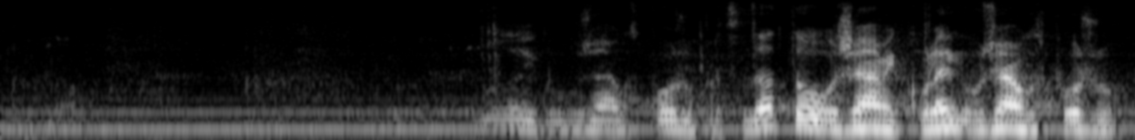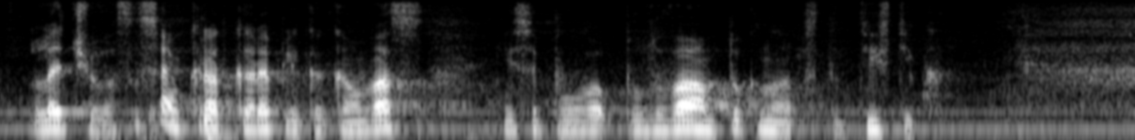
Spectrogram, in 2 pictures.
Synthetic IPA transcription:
d̪ik̪ʲʊvɐʒaɪmɡospɔʒʊpɾɛt̪sɛd̪at̪ɛlˠʊvɐʒaɛmikolɛɡʲiʊvɐʒaɪmiɡospɔʒʊ | lɛt͡ʃovəsəfsɛmkɾat̪kəɾɛplikəkəmvas | isɛpozʊvavɐmt̪uknɐst̪ɐt̪ist̪ikə̥

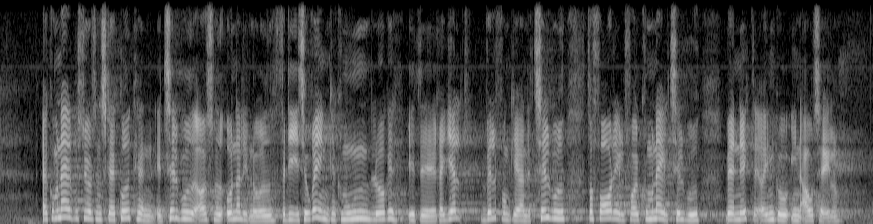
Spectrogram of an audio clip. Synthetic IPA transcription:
ækʰo̝munɛ̰ːlb̥e̝sd̥yɐlsn̩sɡ̥æɡ̥o̝ð̞ˠkʰen̰əʔe̝d̥̚t͡sʰe̝lb̥uð̞̰ˠæɒ̽sənɔ̽ːð̩ˠɔ̽n̰ɐlid̥nɔ̽ːð̞̩ˠfɒd̥ḭːit͡sʰe̝o̝ʁḭːn̩kʰækʰo̝muːnn̩lɔ̽ɡ̥əʔe̝d̥ʁɛel̰d̥ | ʋelfɔ̽ŋɡ̥e̝̰ːɐnət͡sʰe̝lb̥uð̞̰ˠfɒ̽fɒːɾ̥e̝̰ːl̩fɒ̽e̝d̥̚kʰo̝munɛ̰ːld̚t͡sʰe̝lb̥uð̞̰ˠ | ʋe̝æneɡ̥̚d̥əɒ̽e̝nɡ̥ɔ̰̽ːʔie̝nɑ̈ʊt͡sʰɛːlə

